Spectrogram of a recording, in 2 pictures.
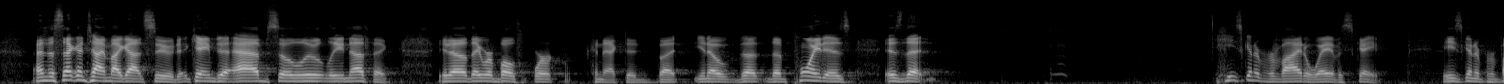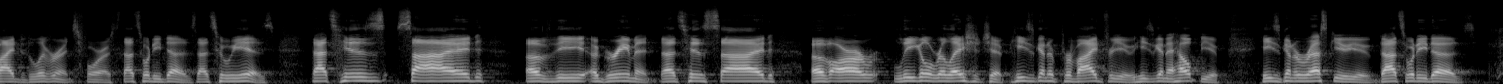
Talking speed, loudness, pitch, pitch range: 160 wpm, -25 LUFS, 145 Hz, 130-155 Hz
